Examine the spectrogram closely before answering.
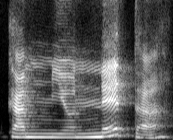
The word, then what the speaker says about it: camioneta: which any other word that comes after camión doesn't have, because camioneta, the stress is on the E.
